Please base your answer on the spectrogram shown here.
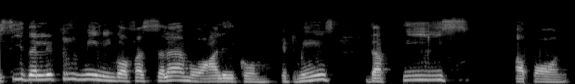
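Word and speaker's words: السلام عليكم: But if the Arab person, if he says salam, salam alaikum, salam alaikum, assalamu alaikum, see the difference. They pronounce that ayn very clearly.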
